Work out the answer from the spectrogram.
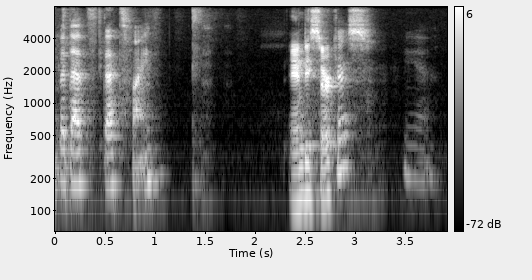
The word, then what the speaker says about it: Serkis: Andy Serkis? Yeah. His name starts with an S. Circus? Andy Serkis? Circus is spelled with a C.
